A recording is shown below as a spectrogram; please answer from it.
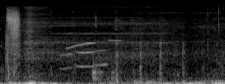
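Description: Men laughing, with a breathy burst at the start and a few short, high-pitched squeaky laugh notes about a second in.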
